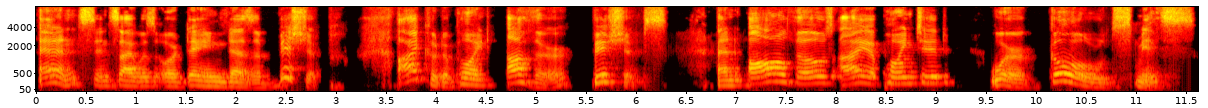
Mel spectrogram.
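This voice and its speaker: Woman acting a slow, stately female saint. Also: low voice, very animated, exaggerated voice, poor audio. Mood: dignified, earnest. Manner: measured, declamatory storytelling. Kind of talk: amateur stage play performance.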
